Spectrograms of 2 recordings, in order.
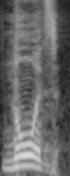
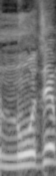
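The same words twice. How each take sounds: First: नोज with long o, silent final e; low, one-syllable नोज with nothing after the last consonant; correct pronunciation. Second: नोजे with the final e sounded; two syllables in नोजे, no-je; wrong pronunciation. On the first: Teacher correcting the misreading, correct pronunciation of नोज. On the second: Teacher warning learners off a misreading, mispronounced नोजे. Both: Shown as a demonstration. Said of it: "मत पढ़िएगा".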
